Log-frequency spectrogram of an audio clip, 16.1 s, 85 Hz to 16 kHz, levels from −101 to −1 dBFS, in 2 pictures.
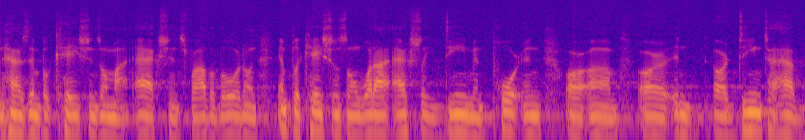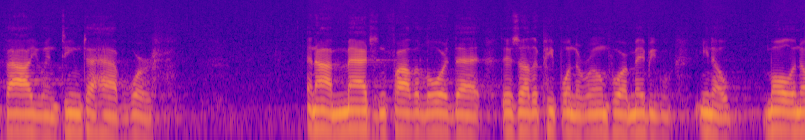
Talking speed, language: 175 wpm, English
